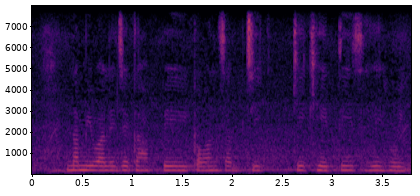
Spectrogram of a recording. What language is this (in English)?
Bhojpuri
